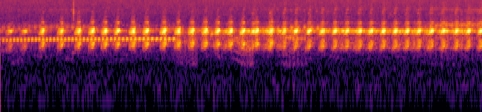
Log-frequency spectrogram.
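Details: Tree frogs singing by night in an April pond in north-east Italy. Loud pulsed croaks repeat about four times per second throughout, and a mole cricket's steady trill runs beneath the first two seconds.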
